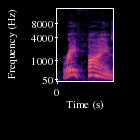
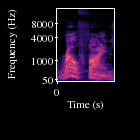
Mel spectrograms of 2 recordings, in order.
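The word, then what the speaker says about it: Ralph Fiennes: projects and the Stars Ray fines I keep wanting to say Ralph fines because that's how it's spelled he plays Lawrence who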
